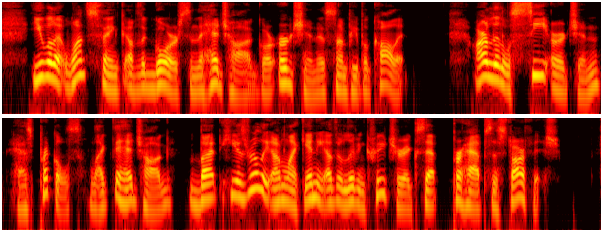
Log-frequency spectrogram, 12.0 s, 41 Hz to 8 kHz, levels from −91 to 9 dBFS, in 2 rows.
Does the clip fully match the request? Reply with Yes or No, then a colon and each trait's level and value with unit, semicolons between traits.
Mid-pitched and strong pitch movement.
Yes: medium, 150 Hz; wide, 7.2 semitones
